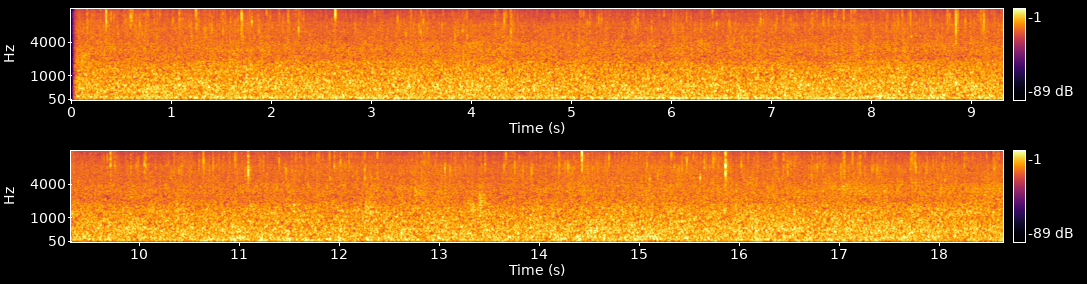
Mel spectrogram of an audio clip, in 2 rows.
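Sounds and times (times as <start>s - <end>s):
rain splattering on a city street: 0.0s - 18.6s.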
